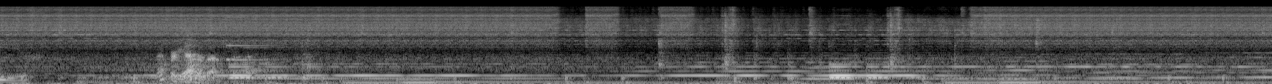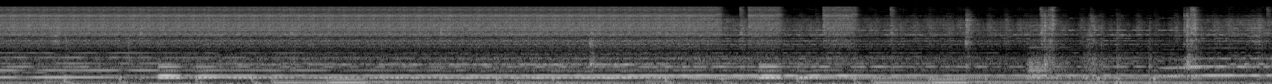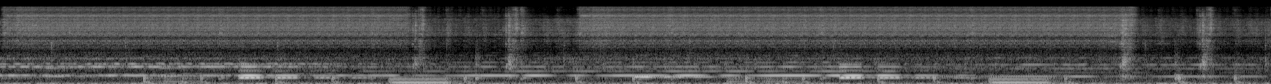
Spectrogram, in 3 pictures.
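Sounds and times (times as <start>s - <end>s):
coolant spraying in a video game: 0.0s - 38.1s
repeating low synth tones: 0.0s - 38.1s
speech: 1.6s - 2.8s.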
